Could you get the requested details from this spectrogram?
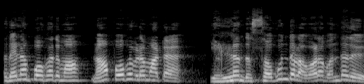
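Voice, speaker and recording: A stubborn, hot-headed grown son in a cartoon, voiced by a woman, fiercely protective of his mother. He talks very fast, ranting and insisting on getting his way. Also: mid-range voice, lightly acted. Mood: indignant. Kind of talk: Tamil family cartoon voice acting.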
